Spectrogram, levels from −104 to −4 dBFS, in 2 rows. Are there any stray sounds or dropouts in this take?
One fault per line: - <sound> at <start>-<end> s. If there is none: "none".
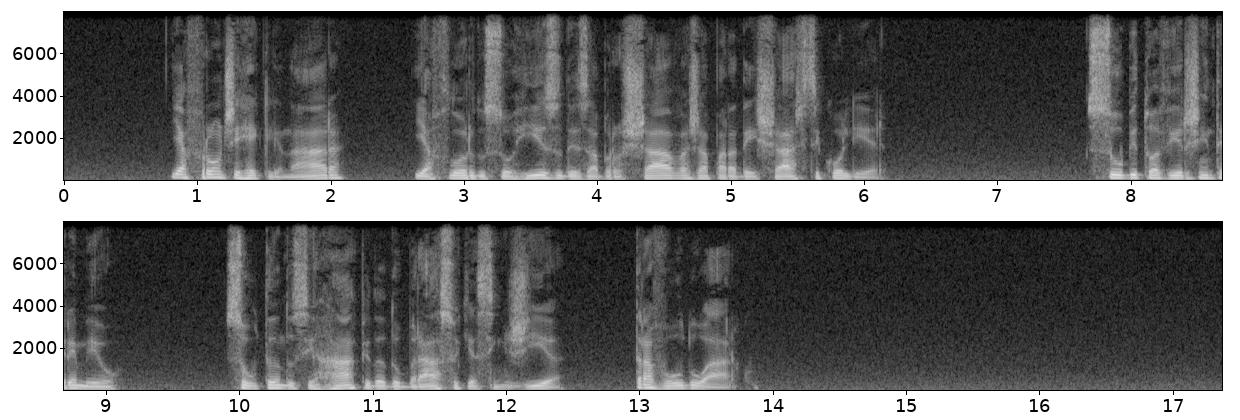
none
